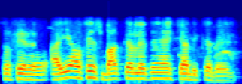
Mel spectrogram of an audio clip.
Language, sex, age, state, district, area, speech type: Urdu, male, 30-45, Bihar, Araria, rural, conversation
